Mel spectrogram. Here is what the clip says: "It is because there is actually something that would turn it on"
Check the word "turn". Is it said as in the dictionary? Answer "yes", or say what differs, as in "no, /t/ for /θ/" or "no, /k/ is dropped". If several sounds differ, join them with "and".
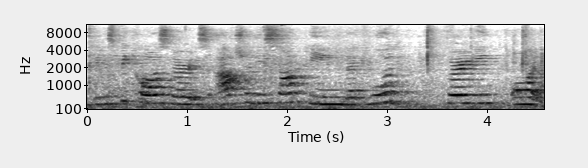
no, /n/ is dropped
